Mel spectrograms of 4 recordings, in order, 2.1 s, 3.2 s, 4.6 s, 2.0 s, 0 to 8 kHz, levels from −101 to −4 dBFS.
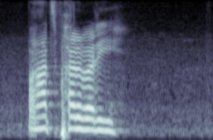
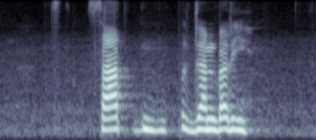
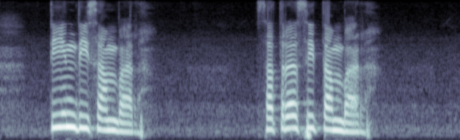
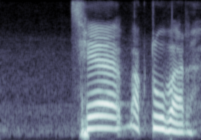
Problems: constant background noise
